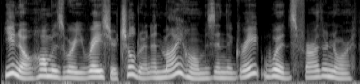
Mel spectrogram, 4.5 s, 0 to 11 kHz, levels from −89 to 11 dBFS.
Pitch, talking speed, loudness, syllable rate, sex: 200 Hz, 255 wpm, -16 LUFS, 5.2 syllables/s, female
